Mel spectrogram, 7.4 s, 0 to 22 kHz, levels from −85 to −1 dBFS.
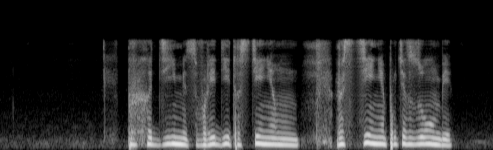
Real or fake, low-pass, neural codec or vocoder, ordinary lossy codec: fake; 7.2 kHz; codec, 16 kHz in and 24 kHz out, 1 kbps, XY-Tokenizer; none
